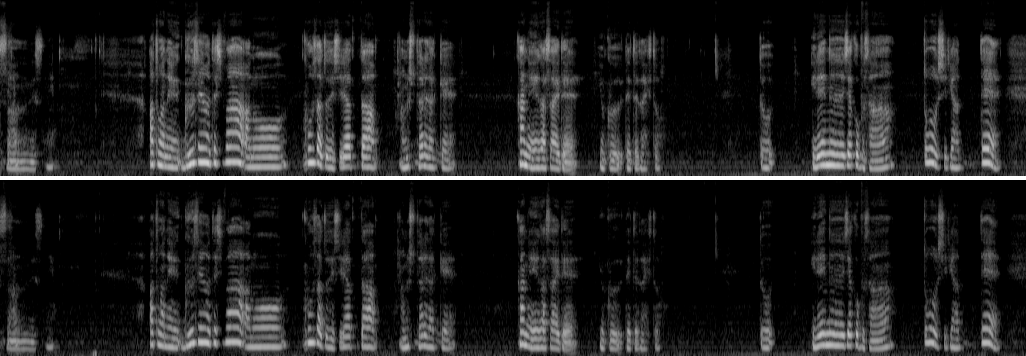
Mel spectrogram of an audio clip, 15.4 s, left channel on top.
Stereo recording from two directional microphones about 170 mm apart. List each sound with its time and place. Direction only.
0.1 s a woman's voice: 15° right (ahead or behind)
0.5 s speech: 35° right (ahead or behind)
2.0 s a woman's voice: 15° right (ahead or behind)
11.3 s a woman's voice: 25° right (ahead or behind)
